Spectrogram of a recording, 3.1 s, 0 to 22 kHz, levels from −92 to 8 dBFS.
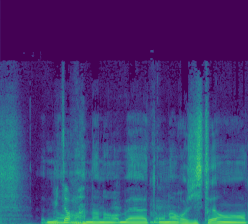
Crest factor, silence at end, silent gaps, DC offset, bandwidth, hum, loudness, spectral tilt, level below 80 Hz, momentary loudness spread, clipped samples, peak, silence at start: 14 dB; 0 s; none; under 0.1%; 15 kHz; none; -17 LUFS; -5.5 dB/octave; -46 dBFS; 7 LU; under 0.1%; -4 dBFS; 0 s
